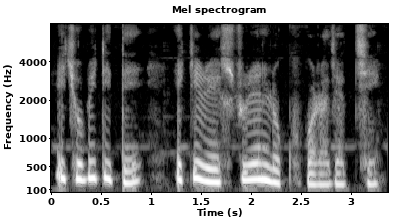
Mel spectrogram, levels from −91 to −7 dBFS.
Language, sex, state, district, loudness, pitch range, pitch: Bengali, female, West Bengal, Cooch Behar, -14 LUFS, 210-290 Hz, 270 Hz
